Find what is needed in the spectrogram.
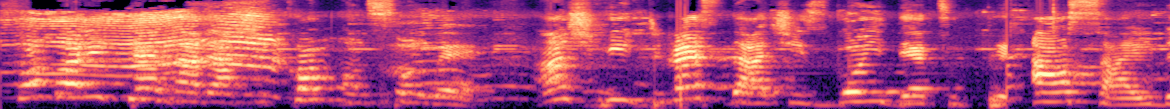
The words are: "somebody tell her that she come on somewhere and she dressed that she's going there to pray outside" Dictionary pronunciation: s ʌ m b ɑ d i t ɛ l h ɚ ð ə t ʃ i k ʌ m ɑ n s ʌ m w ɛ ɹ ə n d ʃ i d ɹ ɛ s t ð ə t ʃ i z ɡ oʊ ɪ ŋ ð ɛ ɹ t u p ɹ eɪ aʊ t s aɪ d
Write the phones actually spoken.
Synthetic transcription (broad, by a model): s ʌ m b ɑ d i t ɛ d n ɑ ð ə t ʃ i k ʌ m ɑ n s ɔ w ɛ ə n ʃ i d ɹ ɛ s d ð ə t ʃ i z ɡ oʊ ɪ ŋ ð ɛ t u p eɪ aʊ t s aɪ d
